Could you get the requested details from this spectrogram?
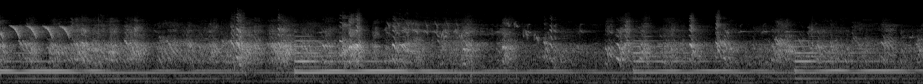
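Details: Evening ritual of jackdaws in the Ringenberg sky, original sound with the Protestant church's 19:00 chime; waves of harsh, jostling flock calls rising and falling, accompanied throughout by ringing church bells.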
